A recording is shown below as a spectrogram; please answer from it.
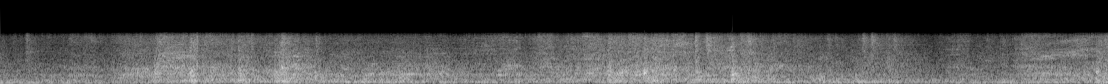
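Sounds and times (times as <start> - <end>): train wheels rumbling on rails: 0.0 - 11.0
wheel clacks: 0.0 - 11.0.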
